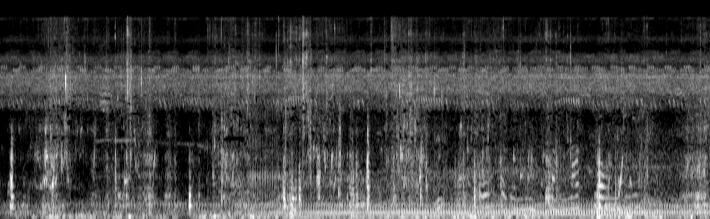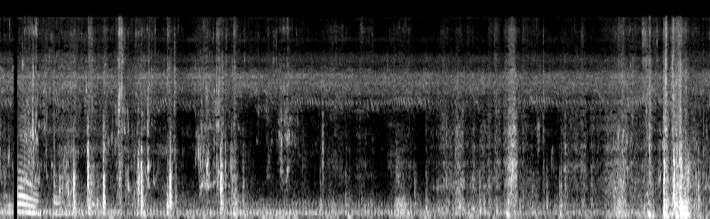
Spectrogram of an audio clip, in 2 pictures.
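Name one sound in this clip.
Water laps and splashes against a small boat.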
